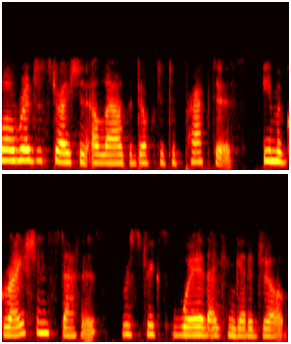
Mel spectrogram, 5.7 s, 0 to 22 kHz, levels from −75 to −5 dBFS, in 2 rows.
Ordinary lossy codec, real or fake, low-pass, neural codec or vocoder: Opus, 16 kbps; fake; 5.4 kHz; codec, 16 kHz, 1.1 kbps, Voila-Tokenizer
